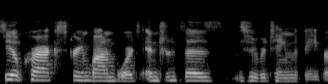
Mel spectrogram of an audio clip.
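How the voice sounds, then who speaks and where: A woman speaks at a moderate pace with a fairly low pitch, vocal fry and a bright, sharp tone. Her intonation is fairly even, and the sound is dry and close with no echo. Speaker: beekeeper giving a club presentation. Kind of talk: presentation to a club. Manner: casual, filler-heavy.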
